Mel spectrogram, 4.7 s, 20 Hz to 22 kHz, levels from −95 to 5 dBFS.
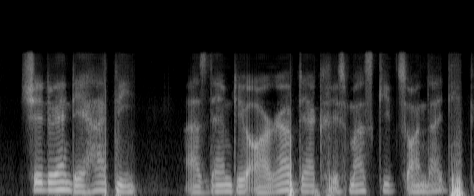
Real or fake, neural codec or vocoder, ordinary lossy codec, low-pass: fake; codec, 16 kHz, about 1 kbps, DyCAST, with the encoder's durations; none; 7.2 kHz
